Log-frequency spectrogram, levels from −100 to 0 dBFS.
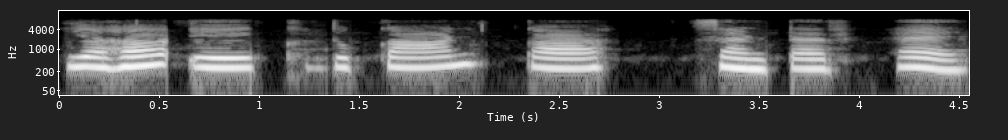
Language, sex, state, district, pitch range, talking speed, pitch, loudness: Hindi, female, Madhya Pradesh, Dhar, 255-295 Hz, 80 wpm, 270 Hz, -15 LUFS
